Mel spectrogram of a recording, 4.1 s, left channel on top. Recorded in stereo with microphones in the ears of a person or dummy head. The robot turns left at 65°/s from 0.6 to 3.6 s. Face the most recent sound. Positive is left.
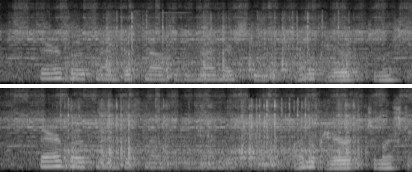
turn(degrees=-140)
